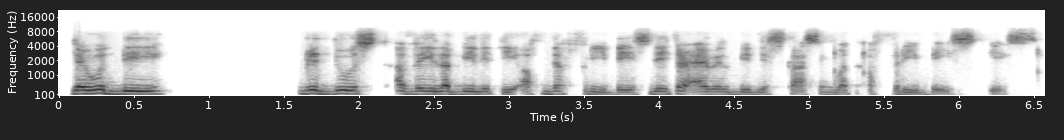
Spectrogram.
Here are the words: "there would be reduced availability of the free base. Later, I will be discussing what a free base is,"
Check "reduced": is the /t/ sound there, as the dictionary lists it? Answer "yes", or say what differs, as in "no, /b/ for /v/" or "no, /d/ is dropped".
yes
